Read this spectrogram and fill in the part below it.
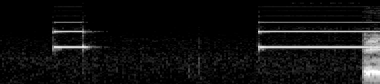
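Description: Multimeter continuity tester beeping while its probes check a fuse from an ultrasonic cleaner under repair: a short clear electronic beep, a pause, then a second sustained beep, loud and close.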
